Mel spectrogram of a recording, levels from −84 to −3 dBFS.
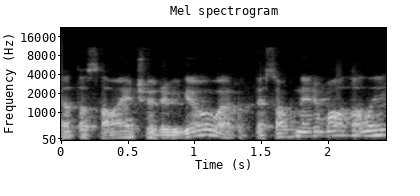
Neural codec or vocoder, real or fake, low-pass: vocoder, 48 kHz, 128 mel bands, Vocos; fake; 10.8 kHz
